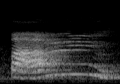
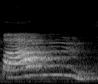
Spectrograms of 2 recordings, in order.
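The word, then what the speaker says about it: palm: उसके इंग्लिश होती है पं अब देखिए इसकी स्पेलिंग भले बी ए ल एम ल लेकिन ल जो है वो साइलेंट है चुपचाप रहेगा उसको आप प्रोनाउंस नहीं करेंगे बस कहेंगे पं तो हथेली की इंग्लिश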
